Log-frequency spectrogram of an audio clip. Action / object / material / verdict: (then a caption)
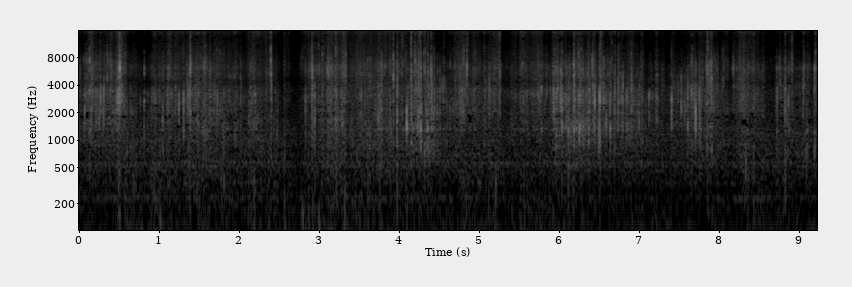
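scrape / kraft paper bag / paper / none. An empty, heavily crumpled brown kraft paper bag is squeezed and crinkled with the fingers and long nails. It makes a steady, dense crackling and crinkling that is bright and papery, with almost no low end. Small sharp snaps stand out now and then over the continuous rustle.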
